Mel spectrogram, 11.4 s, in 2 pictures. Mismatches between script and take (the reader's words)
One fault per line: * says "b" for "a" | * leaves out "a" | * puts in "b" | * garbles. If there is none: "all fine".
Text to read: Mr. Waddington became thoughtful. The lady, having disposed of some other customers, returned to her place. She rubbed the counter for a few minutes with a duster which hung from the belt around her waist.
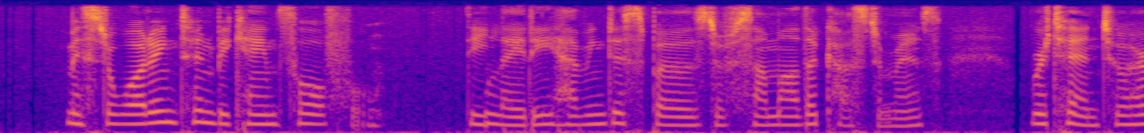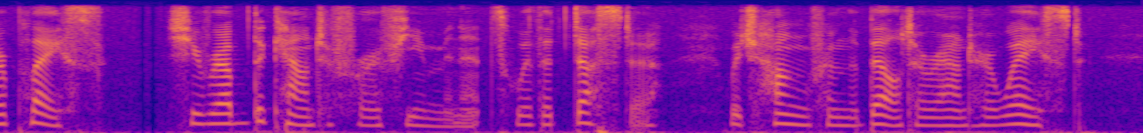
all fine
